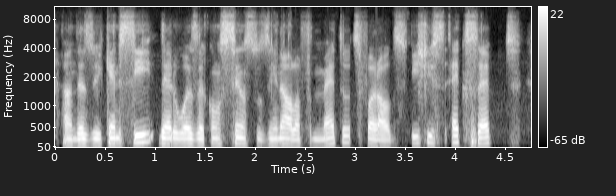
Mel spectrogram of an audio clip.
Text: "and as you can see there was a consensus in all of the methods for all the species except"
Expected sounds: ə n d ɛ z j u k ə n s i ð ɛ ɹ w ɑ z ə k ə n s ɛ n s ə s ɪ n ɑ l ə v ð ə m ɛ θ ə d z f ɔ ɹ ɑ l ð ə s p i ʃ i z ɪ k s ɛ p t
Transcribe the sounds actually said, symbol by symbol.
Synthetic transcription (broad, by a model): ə n d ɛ z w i k ə n s i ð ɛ ɹ w ɑ z ə k ə n s ɛ n s ə s ɪ n ɑ l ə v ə m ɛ t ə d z f ɔ ɹ ɑ l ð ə s p i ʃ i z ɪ k s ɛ p t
